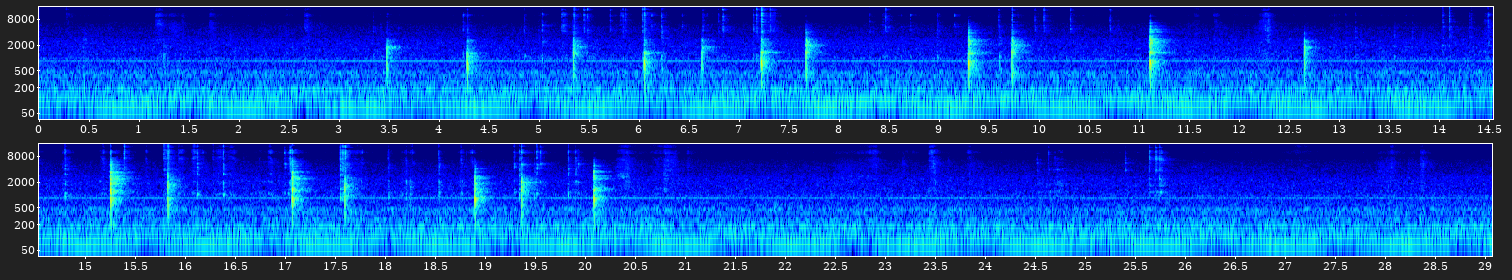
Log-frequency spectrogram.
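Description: Sharp metallic clicks and clinks, irregularly spaced and mostly in the first two-thirds, from a ratchet wrench turning the centre screw of a three-jaw wheel puller set on a cast-iron flywheel, pulling it off the crankshaft. A steady shop hum runs underneath.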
